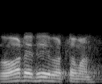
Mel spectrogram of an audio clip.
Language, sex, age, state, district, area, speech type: Assamese, male, 30-45, Assam, Sivasagar, urban, conversation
